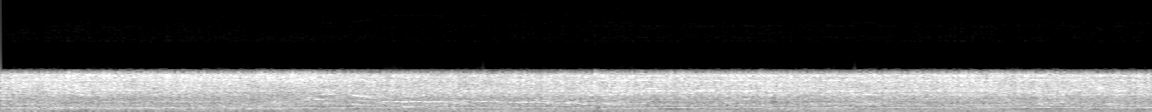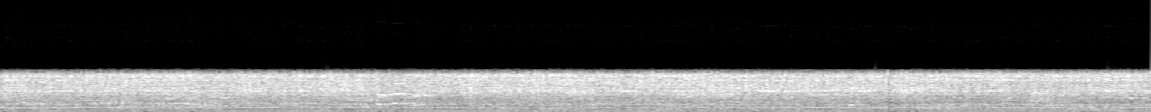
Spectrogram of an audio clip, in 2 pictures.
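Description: Mechanical taffy-pulling machine running as it stretches and folds salt water taffy: a steady motor whir with a constant low hum.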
